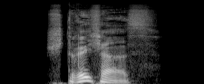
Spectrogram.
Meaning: genitive singular of Stricher
- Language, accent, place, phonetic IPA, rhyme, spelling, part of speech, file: German, Germany, Berlin, [ˈʃtʁɪçɐs], -ɪçɐs, Strichers, noun, De-Strichers.ogg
